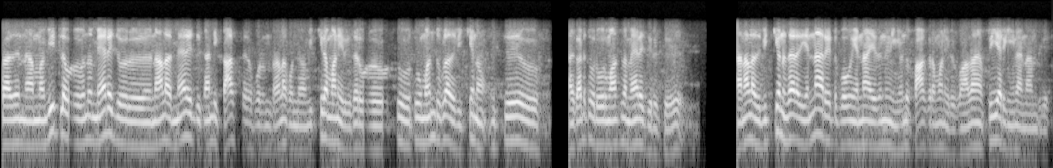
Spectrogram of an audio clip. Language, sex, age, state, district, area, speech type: Tamil, male, 30-45, Tamil Nadu, Madurai, urban, conversation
